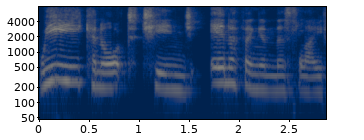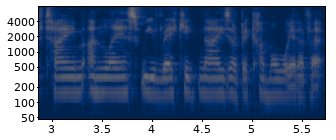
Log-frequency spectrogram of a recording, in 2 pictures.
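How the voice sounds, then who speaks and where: Speaking at a moderate pace with a Scottish accent, a woman has a fairly low pitch and a dark, mellow tone against a quiet background. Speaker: leadership coach and author. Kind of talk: interview.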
